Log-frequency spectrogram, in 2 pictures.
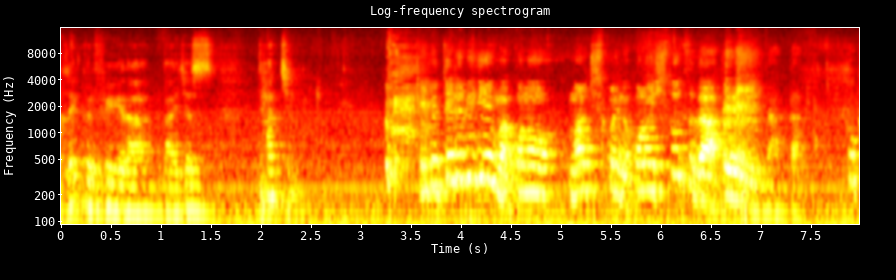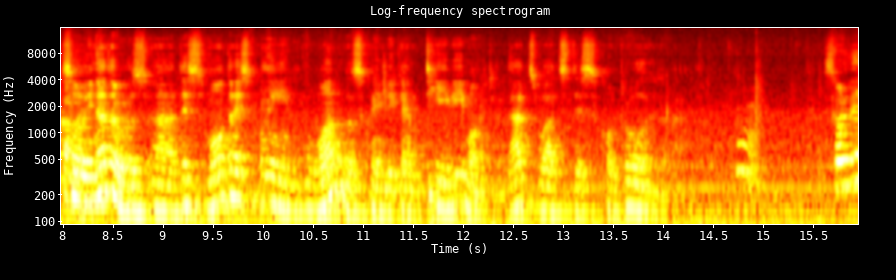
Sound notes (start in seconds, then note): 3.3 speaking in foreign language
